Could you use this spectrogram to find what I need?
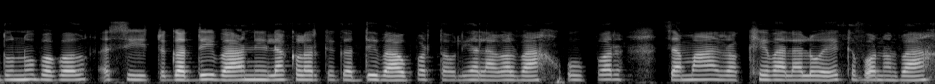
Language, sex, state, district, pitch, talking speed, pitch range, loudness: Bhojpuri, female, Uttar Pradesh, Deoria, 210 Hz, 140 wpm, 205-220 Hz, -20 LUFS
